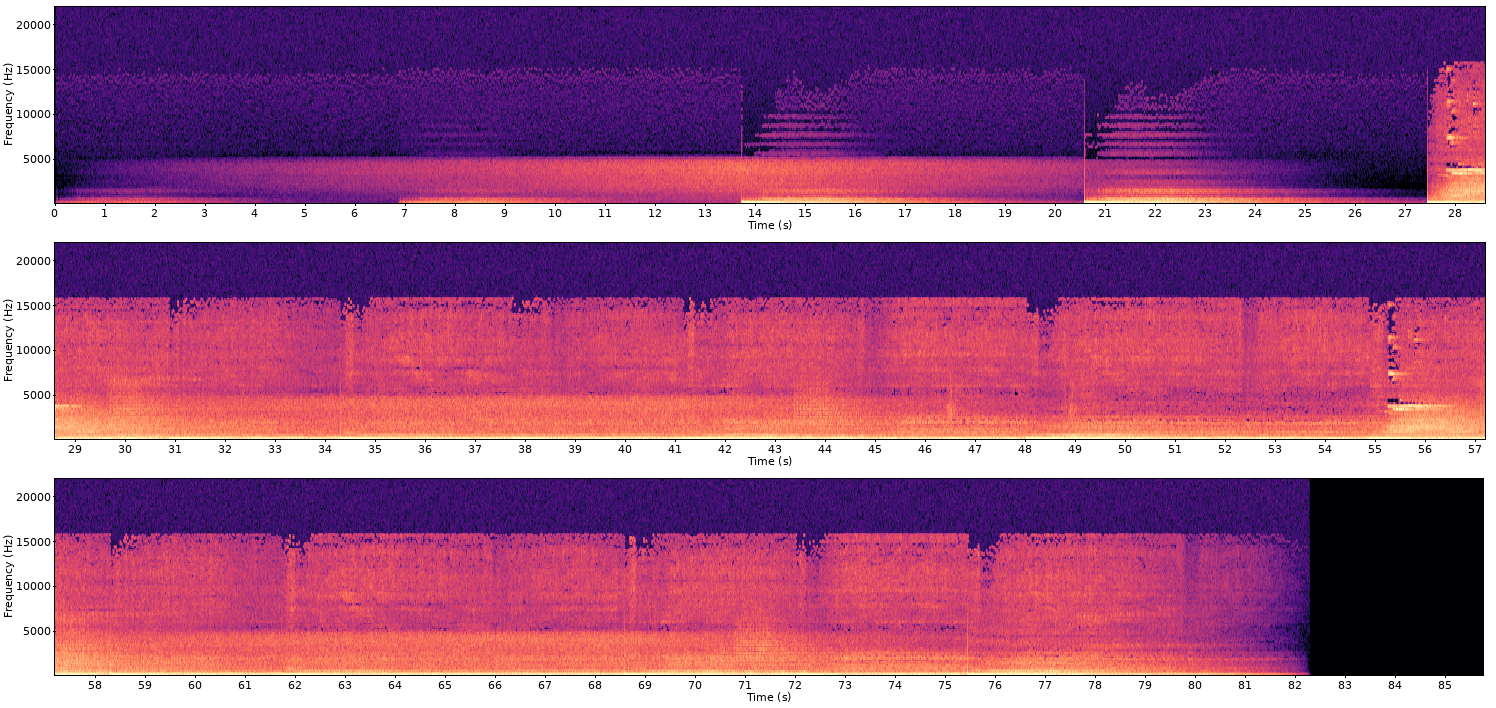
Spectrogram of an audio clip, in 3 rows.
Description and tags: Dark Cinematic Intro 01
Dark Cinematic Intro.
Nothing else to add..
Ambient, Bass, Cello, Cinematic, Creepy, Dark, Film, Game, Indie, Intro, Movie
